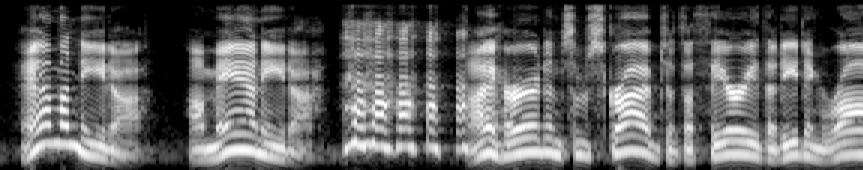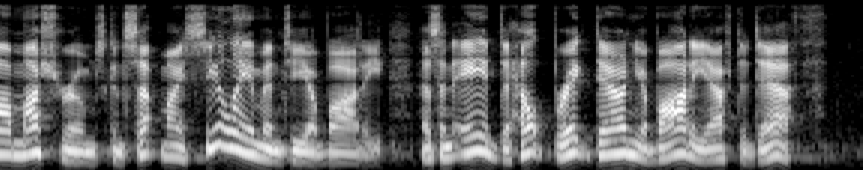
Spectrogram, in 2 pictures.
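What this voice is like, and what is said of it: Put-on Maine accent. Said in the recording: “I got to do this one in an accent. This is Tim from Maine. I can't just go back to, like, North Carolina when I'm talking for a guy from Maine now.”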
